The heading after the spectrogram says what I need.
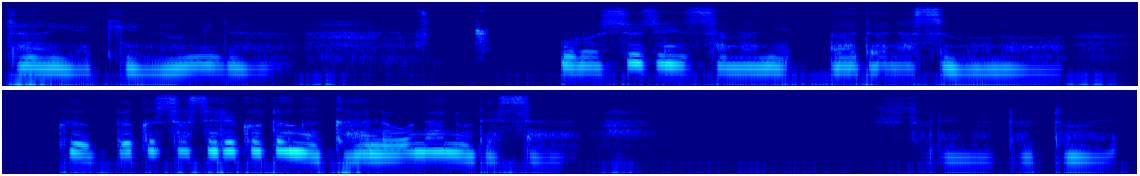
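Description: A woman voicing a devoted, high-ranking demon butler in a whispered ASMR roleplay, speaking with extremely polite, servile formality into a close binaural mic. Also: measured pace, long pauses, mellow, slight background noise, lightly acted. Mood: seductive. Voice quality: breathy whisper. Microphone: close binaural mic, left and right ears.

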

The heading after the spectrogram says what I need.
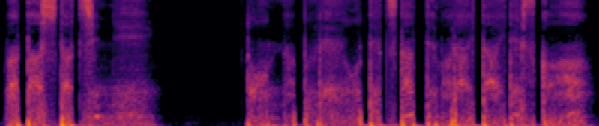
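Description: A woman's voice: no room sound, clean studio sound, lightly acted. A woman playing a teasing, seductive maid in a whispered role-play, politely coaxing her master. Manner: breathy, polite, coaxing, drawn-out phrasing.

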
